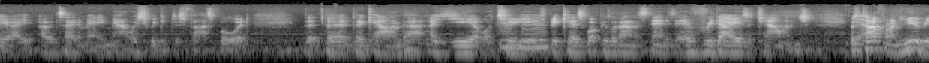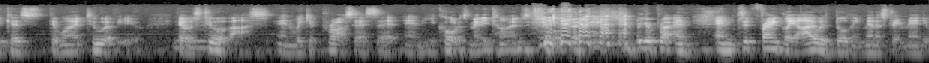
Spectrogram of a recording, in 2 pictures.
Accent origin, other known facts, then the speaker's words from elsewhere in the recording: Tasmania, Australia; I'm Tasmanian born and raised.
